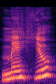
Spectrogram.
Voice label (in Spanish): riñón, Otomí, mujer; Cuerpo; INALI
